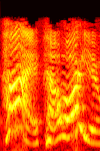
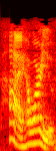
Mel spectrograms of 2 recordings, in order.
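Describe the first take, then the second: First: The voice is at a very high pitch. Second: The voice is at a lower, ordinary pitch. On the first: This is how the voice sounds now. "It's like super high" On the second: This is how the voice used to sound. "before it was like"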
